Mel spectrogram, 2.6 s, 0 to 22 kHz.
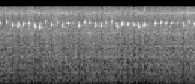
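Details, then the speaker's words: Chevy Venture van, engine running: fast, regular high chirping squeak about ten per second over a quiet engine; suspected idler pulley directly below the air pump, confirmed when WD-40 silences it; squeal worsened over the past week. "but judging from where the sounds coming from I think it's the idler pulley directly below this air pump"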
